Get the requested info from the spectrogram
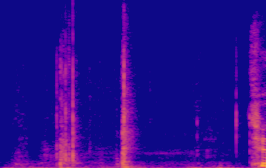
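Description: Tarot cards handled and drawn from a deck: two sharp snaps, about half a second and a second in.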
